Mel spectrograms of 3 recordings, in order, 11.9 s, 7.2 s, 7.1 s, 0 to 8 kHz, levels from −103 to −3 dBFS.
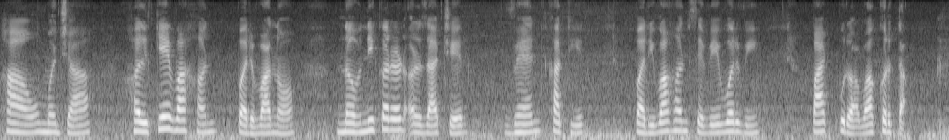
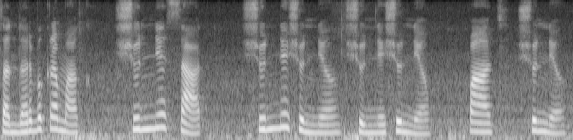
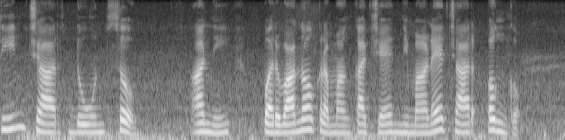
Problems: background sounds at intervals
